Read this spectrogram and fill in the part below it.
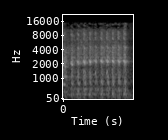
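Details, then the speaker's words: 1993 Honda Accord automatic with a flashing D4 light, often failing to restart after a short stop: the starter spins the engine in quick, even beats, about seven a second, and it never fires; failed main relay was the fix. "Car won't start. Turns over, just won't start all of a sudden."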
